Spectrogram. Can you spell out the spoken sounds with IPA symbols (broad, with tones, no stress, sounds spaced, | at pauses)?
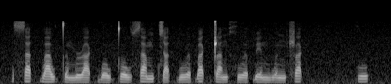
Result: s a˦˥ t̚ w a˧ w t̪ ə˨˩˨ m ɹ a˨˩ k̚ w o˨˩˨ w t̪ o˨˩ w s a˧ m c a˨˩ t̚ w u˨˩ ə̯ ɓ a˦˥ k̚ ʈ a˧˥ n x u˨˩ ə̯ ɓ e˨˩ m w ə˨˩˨ ŋ ʂ a˦˥ k̚ | k u˧˥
